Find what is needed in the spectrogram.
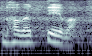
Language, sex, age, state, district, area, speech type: Sanskrit, female, 45-60, Kerala, Ernakulam, urban, spontaneous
